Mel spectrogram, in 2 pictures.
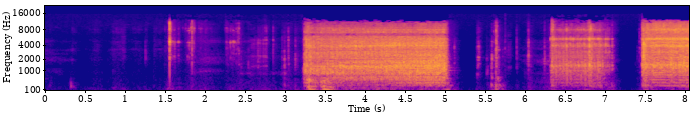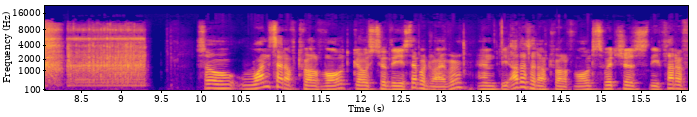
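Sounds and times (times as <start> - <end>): cordless drill driving screws: 3.2 - 5.1, 6.3 - 9.4.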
